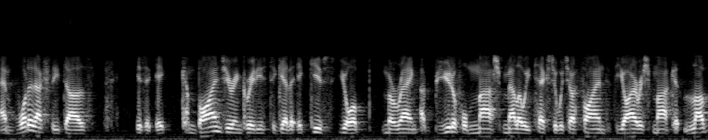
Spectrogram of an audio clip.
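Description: A man with an Australian accent talks at a fairly quick pace. His fairly low voice has monotone, flat intonation. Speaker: pastry and bakery specialist. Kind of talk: radio interview.

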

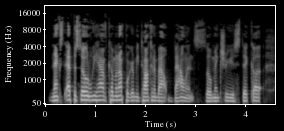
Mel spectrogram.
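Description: In a plain, everyday voice, a man with a fairly high pitch and an American accent talks at a fairly quick pace with fairly even intonation, the sound dry and close with no echo. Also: quiet background. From northern US. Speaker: podcast host. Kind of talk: casual chat. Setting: recording at a home.

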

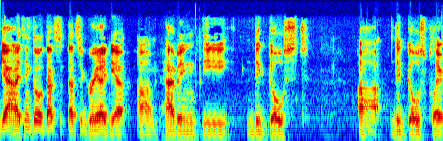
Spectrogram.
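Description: A man talks very slowly with a very deep, low pitch. His intonation is lively. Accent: Canadian. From Canada, Alberta (Edmonton). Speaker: schoolteacher. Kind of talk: casual chat.

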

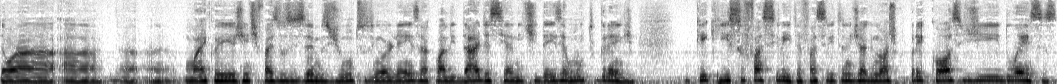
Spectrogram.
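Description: Medium-pitched male voice at a moderate pace, with ordinary pitch variation, very even loudness and noticeable background noise. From Lauro Müller, Santa Catarina, southern Brazil. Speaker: surgeon and endoscopist. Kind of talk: radio interview. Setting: radio studio.

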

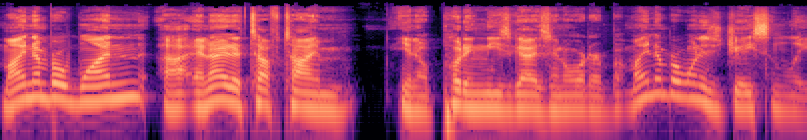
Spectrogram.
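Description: Very fast speech from a man, fairly high in pitch. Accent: Canadian. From Canada, Toronto area. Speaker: musician. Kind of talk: casual chat.

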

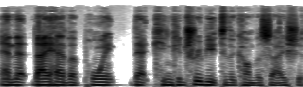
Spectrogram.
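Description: This man has an Australian accent and a medium pitch. His delivery is monotone and flat, with a dry, close sound and no echo. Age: young. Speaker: talk radio host. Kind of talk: interview.

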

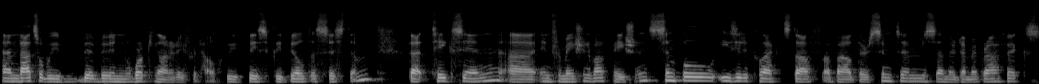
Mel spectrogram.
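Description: A man with a plain, everyday voice speaks at a fairly quick pace, fairly high in pitch, with ordinary pitch variation and hardly any pauses. The recording is very clean, with a silent background. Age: young. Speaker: doctor and health tech startup co-founder. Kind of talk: interview.

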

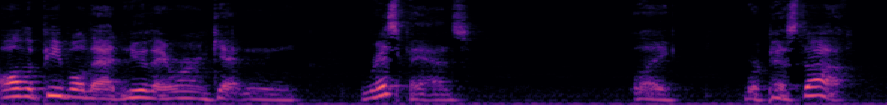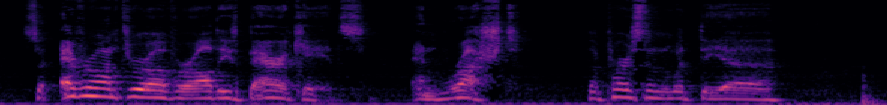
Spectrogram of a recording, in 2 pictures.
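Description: The speech moves at a moderate pace. Long, frequent pauses interrupt it. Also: man. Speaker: podcast co-host. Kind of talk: casual chat.

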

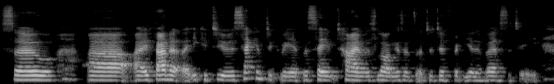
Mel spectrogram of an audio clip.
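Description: A woman's medium-pitched, fairly bright voice at a fast pace, with little pitch movement.

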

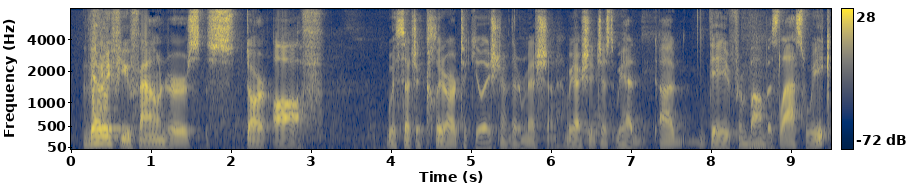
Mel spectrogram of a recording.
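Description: Speaking fairly slowly, a man uses lively intonation in a very deep, low voice. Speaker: podcast host. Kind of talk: interview conversation.

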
